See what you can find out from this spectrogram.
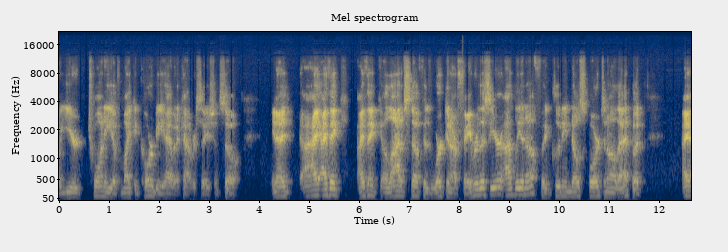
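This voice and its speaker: Low, bright male co-host, thoughtful, stumbles and restarts, roomy echo. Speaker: radio co-host. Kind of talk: casual radio chat. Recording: echoey room.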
